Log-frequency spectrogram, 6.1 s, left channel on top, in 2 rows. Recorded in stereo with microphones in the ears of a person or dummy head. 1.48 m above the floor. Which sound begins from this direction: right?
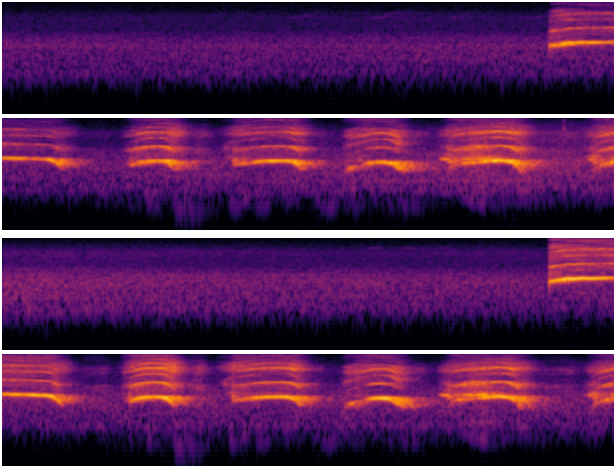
A scream, at 2.7 s.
